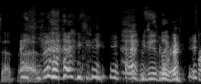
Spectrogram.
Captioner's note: laughing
